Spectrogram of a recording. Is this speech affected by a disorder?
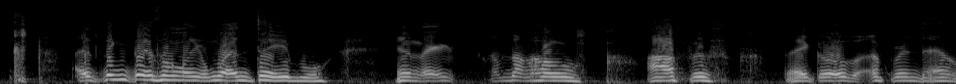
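Yes: cerebral palsy; motorized wheelchair.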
